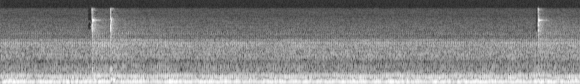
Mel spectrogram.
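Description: Near silence with a faint steady hum, broken by two quick computer mouse clicks close together just under a second in.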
